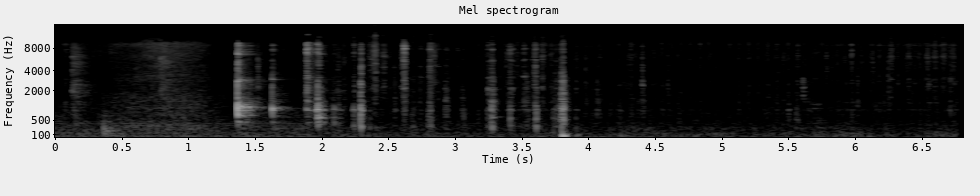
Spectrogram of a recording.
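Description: Light metallic clicks and knocks as the Land Rover Td5's centrifugal oil filter housing is handled and fitted onto the engine block. A scattered run of clicks over a couple of seconds ends in one heavier knock about four seconds in.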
